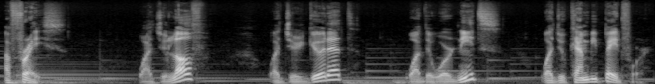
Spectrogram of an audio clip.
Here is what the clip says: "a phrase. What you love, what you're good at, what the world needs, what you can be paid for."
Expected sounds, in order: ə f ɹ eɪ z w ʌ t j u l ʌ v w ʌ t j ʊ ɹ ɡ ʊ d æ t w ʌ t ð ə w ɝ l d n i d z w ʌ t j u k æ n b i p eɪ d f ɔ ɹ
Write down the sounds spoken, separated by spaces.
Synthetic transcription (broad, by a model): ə f ɹ eɪ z w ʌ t j u l ʌ v w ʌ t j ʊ ɹ ɡ ʊ d æ t w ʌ t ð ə w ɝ d n i d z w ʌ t j u k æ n b i p eɪ d f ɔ ɹ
